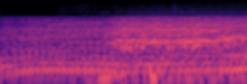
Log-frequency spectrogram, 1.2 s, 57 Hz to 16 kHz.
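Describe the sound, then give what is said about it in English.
Tires squealing on a Chevy Chevelle Super Sport with a four-speed manual gearbox, a short screech over a revving engine that grows louder partway through. “he drove a Chevy Chevelle Super Sport, bucket seats, 4 on the floor.”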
